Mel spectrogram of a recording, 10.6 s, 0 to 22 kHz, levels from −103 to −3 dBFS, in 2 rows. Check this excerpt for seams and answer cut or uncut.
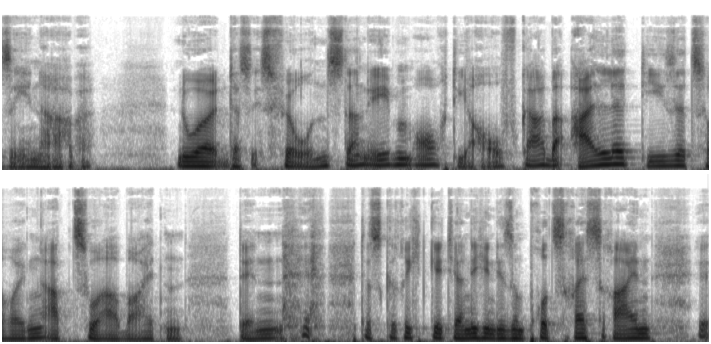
uncut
